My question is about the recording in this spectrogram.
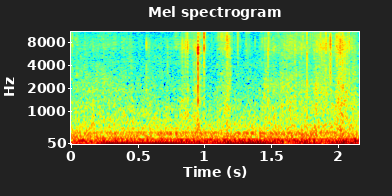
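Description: Soft, intermittent rustling and crinkling of a small orange shirt being handled and unfolded, with a stroke about a second in and more near the end, over a steady low hum.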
